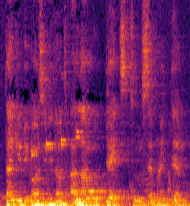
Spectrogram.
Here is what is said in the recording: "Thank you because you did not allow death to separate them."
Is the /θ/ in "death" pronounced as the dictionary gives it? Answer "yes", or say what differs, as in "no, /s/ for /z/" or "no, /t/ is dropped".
no, /t/ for /θ/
